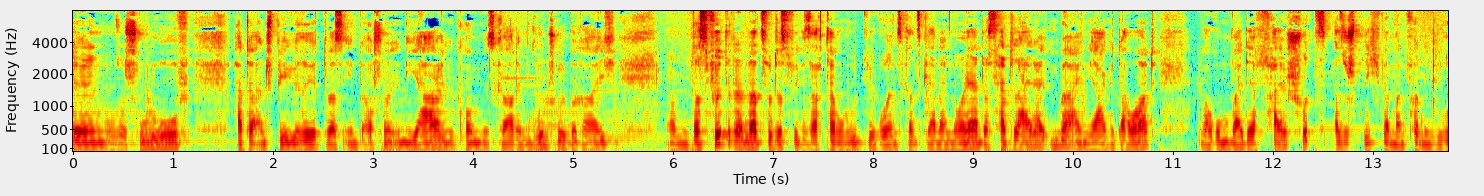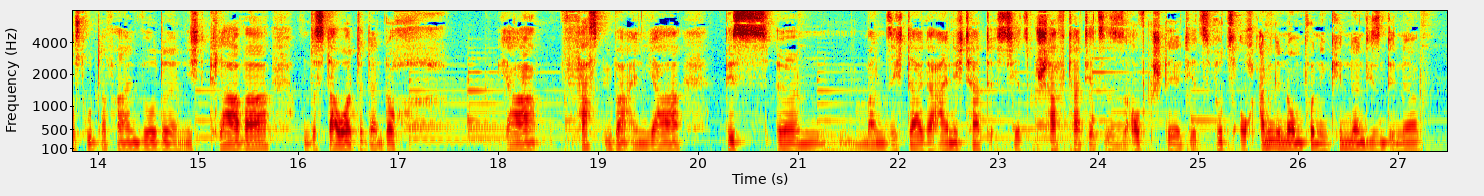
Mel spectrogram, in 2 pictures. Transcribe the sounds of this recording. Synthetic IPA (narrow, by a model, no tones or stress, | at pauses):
ɛlənʔʊ̰nzɐʃuːlhoːf | hatəʔa̰ɪnʃpiːlɡəʁɛːtv̥asʔḛːbm̩ta̰ʊxʃoːnɪ̰ndiːjaːʁəɡəkʰɔmənɪstɡ̥əʁaːɾəɪmɡʁʊntʃuːlbəʁaɪç | ʔɛːmd̥asfyːɐtədandat͡suːdasv̥iːɐɡəzaːkthaːbm̩ɡuːtv̥iːɐvɔlənsɡ̥ant͡sɡ̥ɛɐnəɛɐnɔʏɐndashatlaɪɾɐʔyːbɐʔa̰ɪnjaːɐɡədaʊɐt | vaʁʊmvaɪldeːɐfalʃʊt͡sʔalzoʃpʁ̥ɪçv̥ɛnmanfɔndeːmjiʁʊstʁʊntɐfalənvʏɐdənɪçtkl̥aːɐvaːɐ | ʔʊntɛsd̥aʊɐtədandɔχ | jaː | fastʔyːbɐʔa̰ɪnjaːɐ | b̥ɪsʔɛːmmanzɪçd̥aːɡəʔa̰ɪnɪçthatʰɛsjɛt͡stb̥əʃafthatjɛt͡stɪstɛsʔa̰ʊfɡ̥ə̥ʃtɛltjɛt͡stv̥ɪɐtsaʊxʔanɡənɔmənfɔndeːnkʰɪndɐndiːzɪntɪndeːɐ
